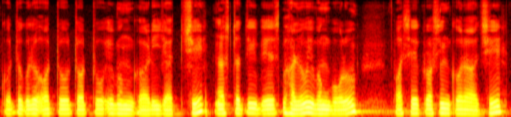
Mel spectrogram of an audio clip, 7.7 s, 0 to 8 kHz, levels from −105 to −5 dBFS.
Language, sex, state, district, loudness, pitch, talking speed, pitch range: Bengali, male, West Bengal, Jhargram, -21 LUFS, 110 Hz, 125 wpm, 105-120 Hz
